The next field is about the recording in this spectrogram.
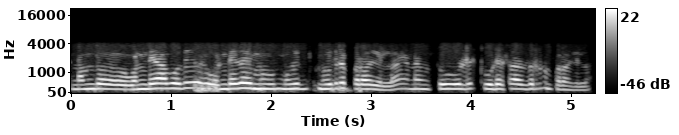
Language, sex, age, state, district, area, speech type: Kannada, male, 30-45, Karnataka, Raichur, rural, conversation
